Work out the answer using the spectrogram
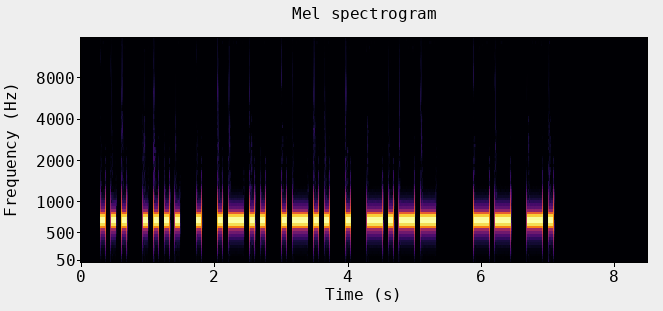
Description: Morse code, heard as a keyed tone, about 15 wpm, 700 Hz. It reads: SHELLEY MN
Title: K1USN SST QSO Practice - 15wpm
